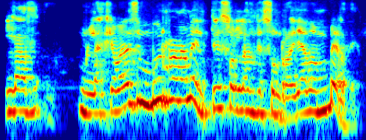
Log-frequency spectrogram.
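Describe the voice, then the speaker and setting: A man's voice: high voice, expressive, moderate pace, slight background noise. A man, a teacher giving an online class tutorial and explaining each step patiently while checking in with his students. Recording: dull lo-fi computer audio.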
